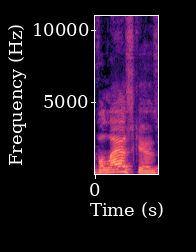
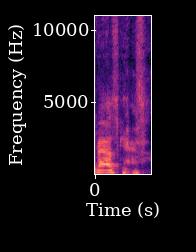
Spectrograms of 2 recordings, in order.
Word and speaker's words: Velasquez: Well, we're gonna shout out Aaron Velasquez and Jordan Tavares, not Aaron Vasquez. Velasquez. You said Vasquez.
